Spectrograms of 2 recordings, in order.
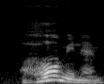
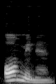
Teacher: em vez de pronunciar hominem com o H, dizerem hominem sem o H, porque um comentário, a letra H em latim originalmente ela era pronunciada, ela representava um som de H, uma aspiração.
